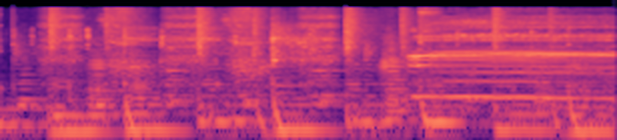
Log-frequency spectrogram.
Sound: breathes heavily

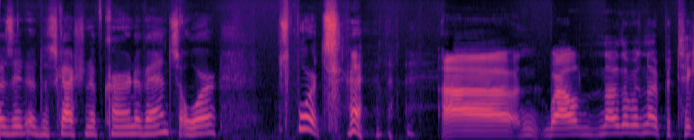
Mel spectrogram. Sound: laughs

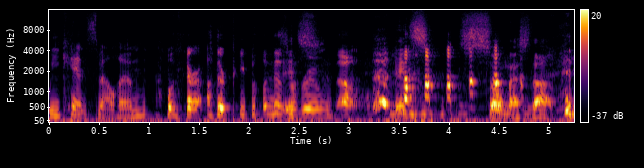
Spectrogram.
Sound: laughs

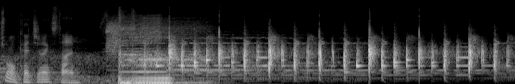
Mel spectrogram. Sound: electric chime

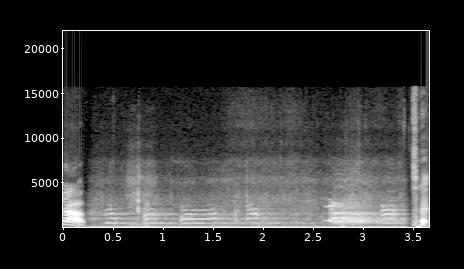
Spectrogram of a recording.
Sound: dogs barking

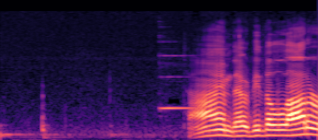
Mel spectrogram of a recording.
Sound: bell pings

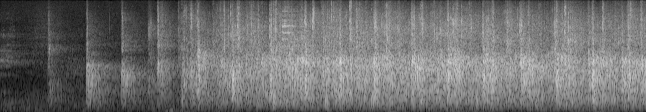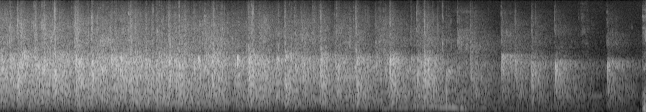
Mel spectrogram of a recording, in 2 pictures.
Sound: applause

